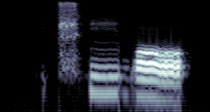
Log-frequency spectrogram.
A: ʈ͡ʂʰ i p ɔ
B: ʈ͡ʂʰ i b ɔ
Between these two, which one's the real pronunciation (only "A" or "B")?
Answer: B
